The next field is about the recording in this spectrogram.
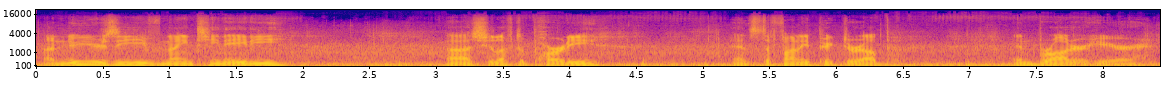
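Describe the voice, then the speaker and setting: A man with a fairly low voice narrates an on-location vlog. He is informal and matter-of-fact, like a guide. Loud wind and vehicle noise runs behind him. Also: steady tone, a little slow, pauses often. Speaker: host, true crime tour guide. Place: on location with a camera.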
